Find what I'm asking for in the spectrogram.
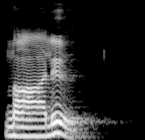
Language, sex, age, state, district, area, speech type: Malayalam, male, 30-45, Kerala, Kottayam, rural, read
